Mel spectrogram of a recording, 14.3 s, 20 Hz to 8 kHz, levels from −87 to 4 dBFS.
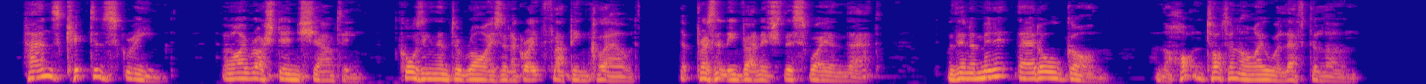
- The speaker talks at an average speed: Yes, average, 170 wpm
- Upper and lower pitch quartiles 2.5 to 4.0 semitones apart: No, wide, 5.4 semitones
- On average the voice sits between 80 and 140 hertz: Yes, low, 135 Hz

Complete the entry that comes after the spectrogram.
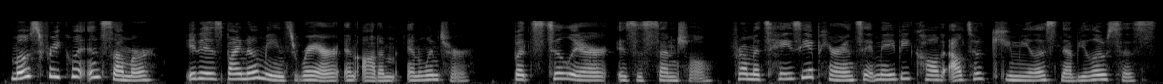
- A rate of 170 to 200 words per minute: No, average, 155 wpm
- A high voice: Yes, high, 210 Hz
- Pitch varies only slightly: No, average, 5.1 semitones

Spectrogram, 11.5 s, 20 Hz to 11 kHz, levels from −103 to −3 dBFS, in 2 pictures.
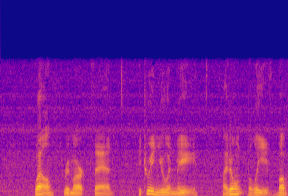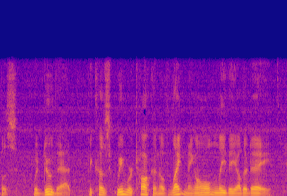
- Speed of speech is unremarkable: No, slow, 125 wpm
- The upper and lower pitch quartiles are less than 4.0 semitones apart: No, average, 4.4 semitones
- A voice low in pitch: Yes, low, 110 Hz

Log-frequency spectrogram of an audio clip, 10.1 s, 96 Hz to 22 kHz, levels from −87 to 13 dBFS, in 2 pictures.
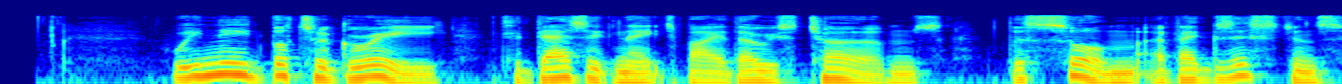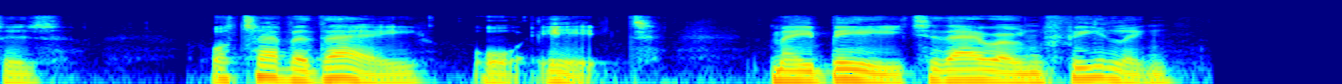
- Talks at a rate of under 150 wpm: Yes, slow, 135 wpm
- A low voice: Yes, low, 120 Hz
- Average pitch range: No, wide, 5.7 semitones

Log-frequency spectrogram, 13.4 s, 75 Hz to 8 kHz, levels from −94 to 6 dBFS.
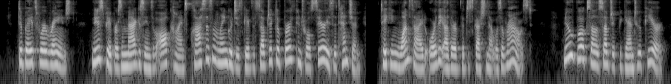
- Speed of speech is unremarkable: Yes, average, 180 wpm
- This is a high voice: Yes, high, 220 Hz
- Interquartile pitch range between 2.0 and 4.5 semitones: No, average, 4.9 semitones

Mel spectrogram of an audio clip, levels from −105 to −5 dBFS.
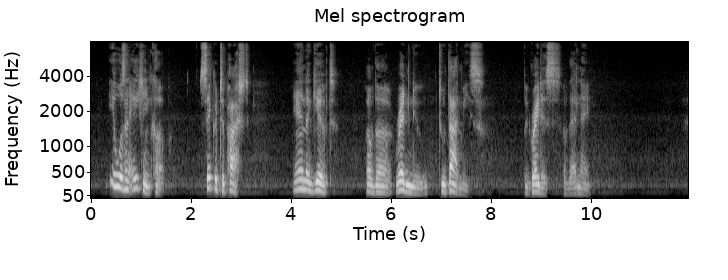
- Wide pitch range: Yes, wide, 8.9 semitones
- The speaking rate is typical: No, slow, 105 wpm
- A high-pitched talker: No, low, 135 Hz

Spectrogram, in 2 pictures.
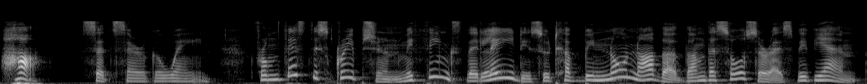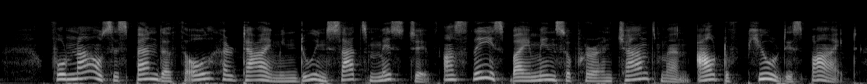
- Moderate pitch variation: No, wide, 6.8 semitones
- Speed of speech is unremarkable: Yes, average, 150 wpm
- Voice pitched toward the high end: Yes, high, 200 Hz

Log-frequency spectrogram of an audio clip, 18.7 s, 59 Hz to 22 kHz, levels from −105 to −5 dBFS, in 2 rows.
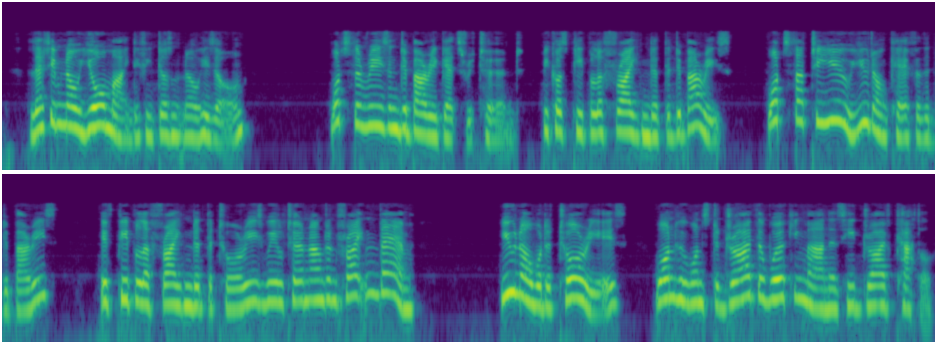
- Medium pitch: No, high, 225 Hz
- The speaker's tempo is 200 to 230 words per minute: Yes, fast, 205 wpm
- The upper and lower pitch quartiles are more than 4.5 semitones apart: Yes, average, 5.2 semitones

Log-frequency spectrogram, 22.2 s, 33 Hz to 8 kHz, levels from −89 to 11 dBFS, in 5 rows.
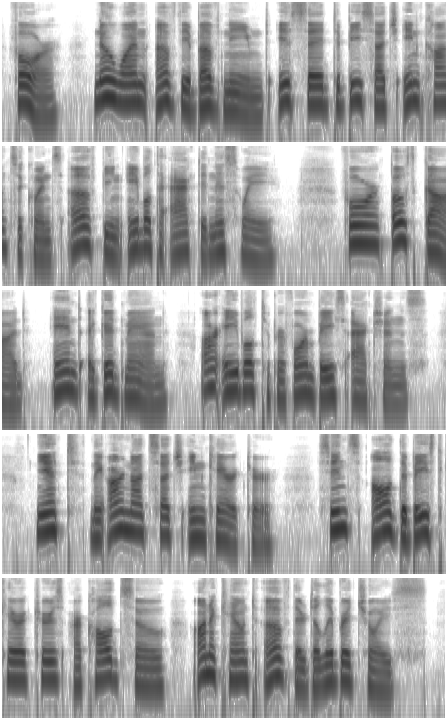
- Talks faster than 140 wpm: Yes, average, 150 wpm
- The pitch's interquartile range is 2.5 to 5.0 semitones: No, wide, 5.5 semitones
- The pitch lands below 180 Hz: Yes, medium, 140 Hz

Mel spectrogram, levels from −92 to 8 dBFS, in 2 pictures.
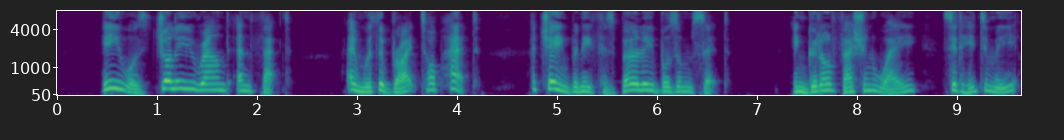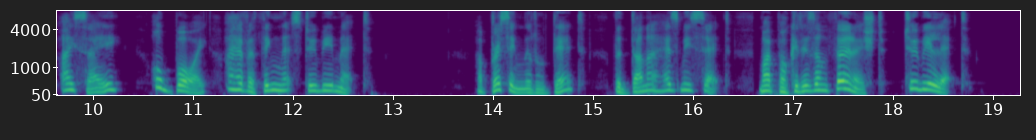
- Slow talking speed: No, average, 175 wpm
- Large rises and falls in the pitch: Yes, wide, 5.8 semitones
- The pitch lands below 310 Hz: Yes, high, 190 Hz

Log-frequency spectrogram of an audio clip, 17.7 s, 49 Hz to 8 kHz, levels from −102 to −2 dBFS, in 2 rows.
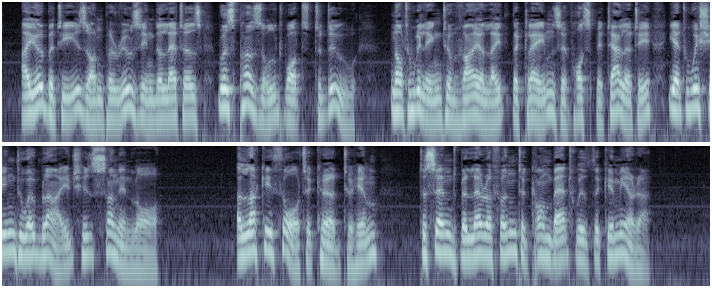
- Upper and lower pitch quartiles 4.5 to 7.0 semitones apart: Yes, average, 5.2 semitones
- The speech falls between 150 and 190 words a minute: No, slow, 135 wpm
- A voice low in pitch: Yes, low, 130 Hz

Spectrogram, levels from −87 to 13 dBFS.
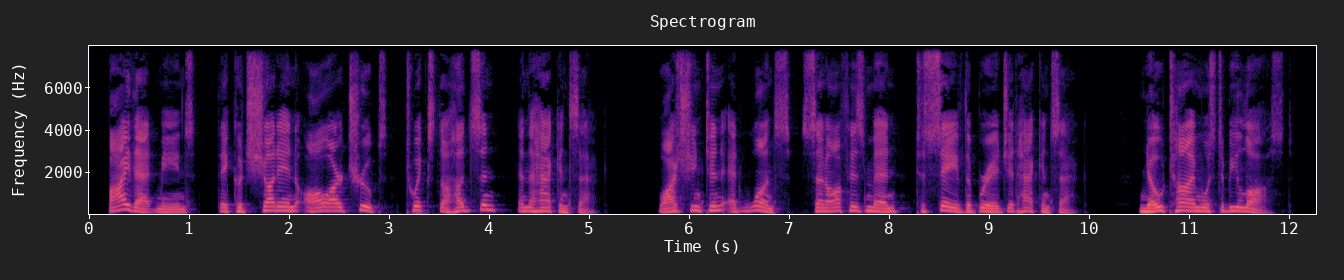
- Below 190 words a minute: No, fast, 205 wpm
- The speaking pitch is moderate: Yes, medium, 165 Hz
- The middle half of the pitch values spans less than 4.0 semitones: Yes, average, 3.5 semitones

